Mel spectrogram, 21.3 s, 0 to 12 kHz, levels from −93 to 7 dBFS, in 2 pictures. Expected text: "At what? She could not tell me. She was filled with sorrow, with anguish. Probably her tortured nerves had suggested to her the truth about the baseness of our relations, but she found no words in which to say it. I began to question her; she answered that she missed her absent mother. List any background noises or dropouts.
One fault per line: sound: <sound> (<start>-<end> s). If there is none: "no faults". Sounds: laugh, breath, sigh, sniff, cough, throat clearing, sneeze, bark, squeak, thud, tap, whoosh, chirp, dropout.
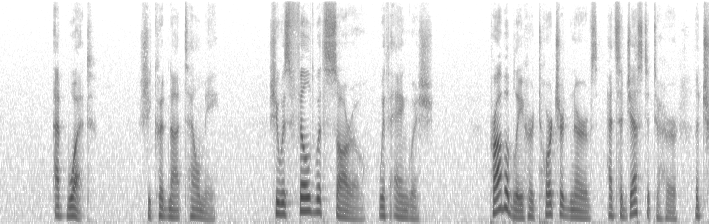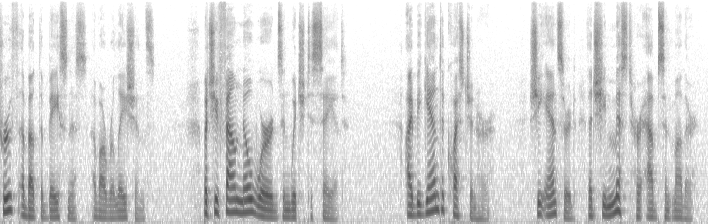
no faults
